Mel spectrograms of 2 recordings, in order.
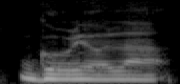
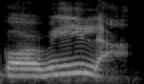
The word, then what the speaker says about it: Gorola: this story revolve around gorola ah I thought you said gorilla no gorola okay names are important so gorola gorola is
